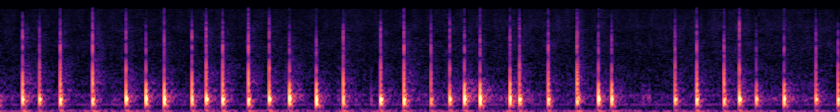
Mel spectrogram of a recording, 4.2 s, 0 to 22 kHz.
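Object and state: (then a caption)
Cardboard box. A small, hollow, printed cardboard headphones box held near the microphone is tapped quickly with fingertips and nails. About 33 short, dry taps each have a hollow tone around 470 Hz and a bright click on top. The taps fall in fast, uneven runs with almost no ring between them.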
